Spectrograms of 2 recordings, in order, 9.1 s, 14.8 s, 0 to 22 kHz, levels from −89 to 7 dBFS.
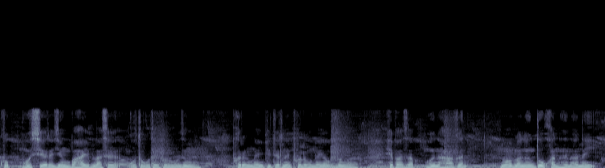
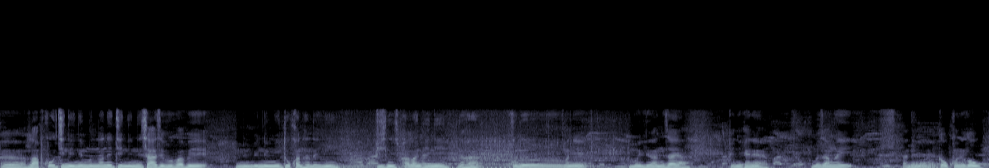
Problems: constant background noise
